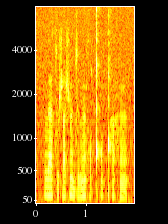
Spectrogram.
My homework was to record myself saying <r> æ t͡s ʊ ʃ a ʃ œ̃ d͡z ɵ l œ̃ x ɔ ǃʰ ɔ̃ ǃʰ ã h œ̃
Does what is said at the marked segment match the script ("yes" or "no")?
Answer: no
